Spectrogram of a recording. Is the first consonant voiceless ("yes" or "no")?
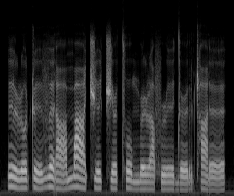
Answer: no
